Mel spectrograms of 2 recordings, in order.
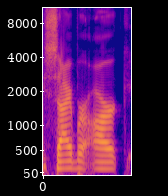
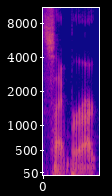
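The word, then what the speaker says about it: CyberArk: a Sim could be cyber Arc not cyber art pronunciation now it could be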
